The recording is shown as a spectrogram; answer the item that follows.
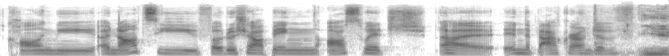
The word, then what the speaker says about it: Auschwitz: Also just calling me a Nazi, photoshopping Auschwitz in the background of...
